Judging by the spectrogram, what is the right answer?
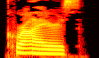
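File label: "criers", British English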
